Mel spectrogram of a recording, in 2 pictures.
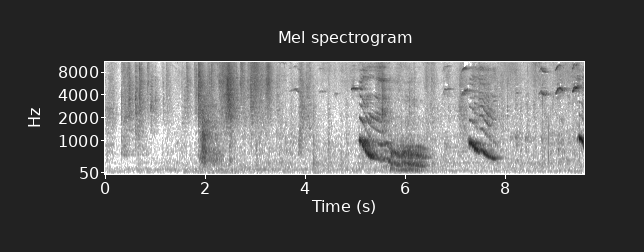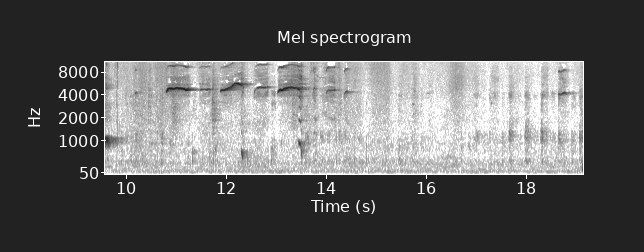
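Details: Puppy named Björn, left home alone indoors, whimpering in a small room: falling whines, one lower drawn-out cry, then thin high squeaky whines near the end, with scattered clicks and knocks between.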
